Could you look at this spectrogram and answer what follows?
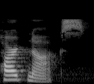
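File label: "Hardknocks", English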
